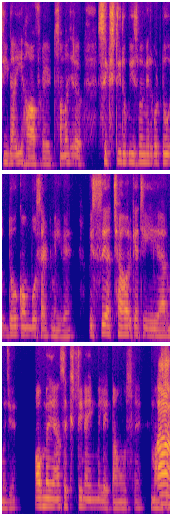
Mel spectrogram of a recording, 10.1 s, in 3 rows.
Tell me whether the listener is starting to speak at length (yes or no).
yes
